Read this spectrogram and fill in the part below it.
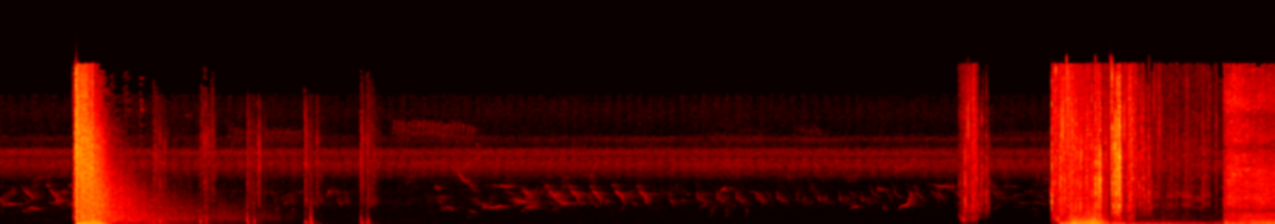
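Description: A rifle fires sharp, echoing shots.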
